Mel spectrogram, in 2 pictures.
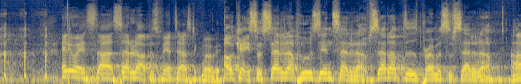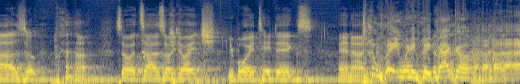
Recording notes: Live from Wise Guys in Salt Lake City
